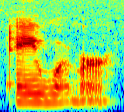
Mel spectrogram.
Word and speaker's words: AWeber: haven't used it myself i actually had to look i had to go to their youtube channel and listen to somebody pronounce it because i didn't know how to how to say it it's aweber just from some quick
